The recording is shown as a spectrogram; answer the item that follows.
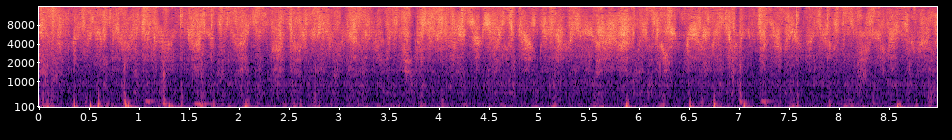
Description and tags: Just electricity. Was inspired by chidori effect from anime Naruto.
